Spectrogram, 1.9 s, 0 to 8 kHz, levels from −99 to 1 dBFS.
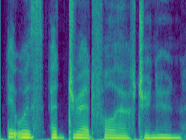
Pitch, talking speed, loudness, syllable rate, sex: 160 Hz, 160 wpm, -17 LUFS, 4.9 syllables/s, female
